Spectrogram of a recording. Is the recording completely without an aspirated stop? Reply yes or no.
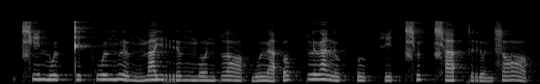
no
